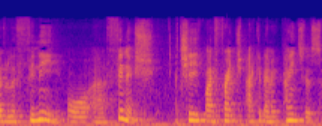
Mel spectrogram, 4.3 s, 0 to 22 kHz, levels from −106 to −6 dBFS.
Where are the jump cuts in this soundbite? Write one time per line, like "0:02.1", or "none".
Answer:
none

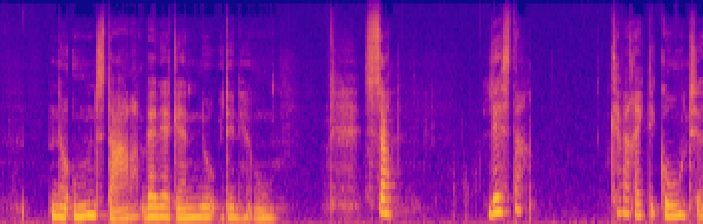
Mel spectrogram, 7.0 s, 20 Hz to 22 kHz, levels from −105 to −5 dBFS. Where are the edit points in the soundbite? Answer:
none

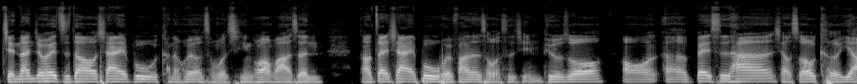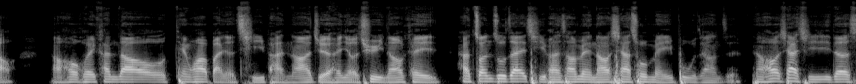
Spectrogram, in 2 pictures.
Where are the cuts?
0:16.1

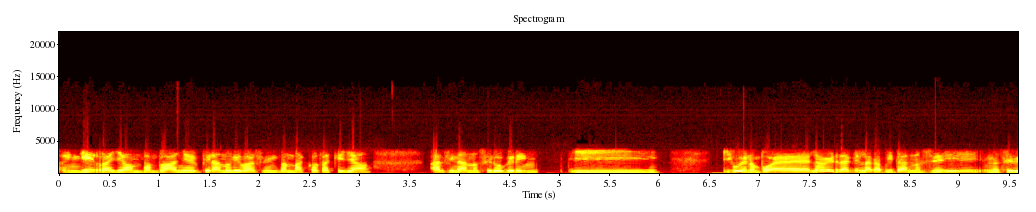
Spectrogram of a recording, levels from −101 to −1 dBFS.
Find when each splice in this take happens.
none

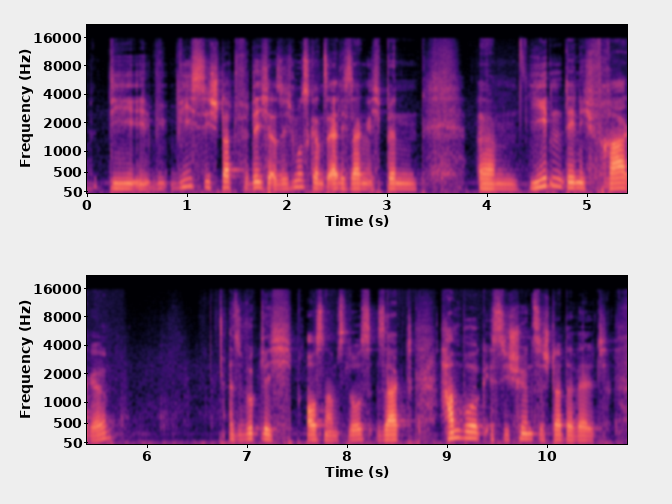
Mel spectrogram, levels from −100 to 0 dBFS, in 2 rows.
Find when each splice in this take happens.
none

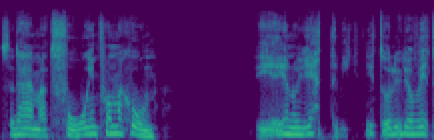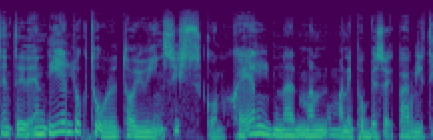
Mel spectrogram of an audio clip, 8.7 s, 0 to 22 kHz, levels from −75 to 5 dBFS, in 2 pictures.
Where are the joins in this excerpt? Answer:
0:04.0
0:07.6

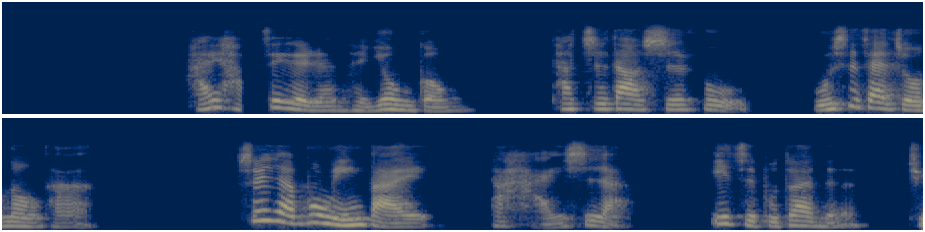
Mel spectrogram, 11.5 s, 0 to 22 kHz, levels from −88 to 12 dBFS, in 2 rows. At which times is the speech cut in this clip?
0:01.5
0:10.0

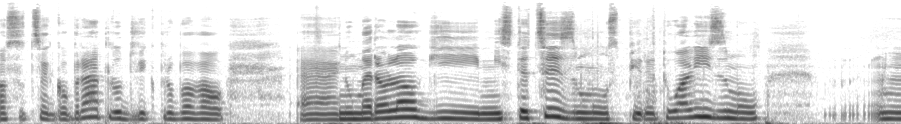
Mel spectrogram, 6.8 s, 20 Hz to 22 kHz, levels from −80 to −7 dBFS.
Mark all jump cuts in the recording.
0:02.5

